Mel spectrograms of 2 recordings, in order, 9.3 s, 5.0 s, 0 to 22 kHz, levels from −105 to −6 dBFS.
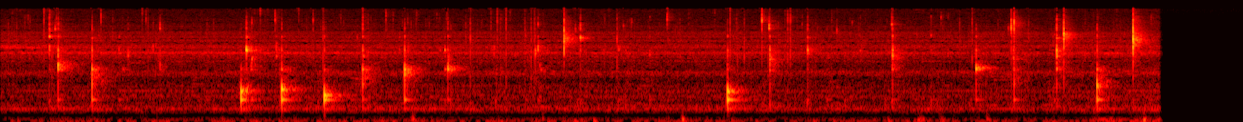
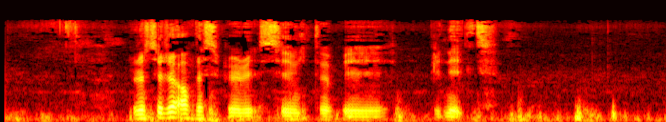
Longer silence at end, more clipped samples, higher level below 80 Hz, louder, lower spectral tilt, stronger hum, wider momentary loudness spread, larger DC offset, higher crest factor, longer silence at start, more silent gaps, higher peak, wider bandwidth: first, 0.6 s vs 0.05 s; neither; second, -82 dBFS vs -50 dBFS; second, -49 LUFS vs -27 LUFS; second, 2.5 dB/octave vs -4 dB/octave; neither; second, 16 LU vs 20 LU; neither; first, 40 dB vs 22 dB; about the same, 0 s vs 0.05 s; neither; second, -12 dBFS vs -8 dBFS; first, 16.5 kHz vs 11.5 kHz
